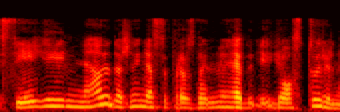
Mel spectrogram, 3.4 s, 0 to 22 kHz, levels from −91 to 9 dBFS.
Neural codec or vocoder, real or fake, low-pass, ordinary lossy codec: codec, 24 kHz, 1.5 kbps, HILCodec; fake; 10.8 kHz; AAC, 48 kbps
